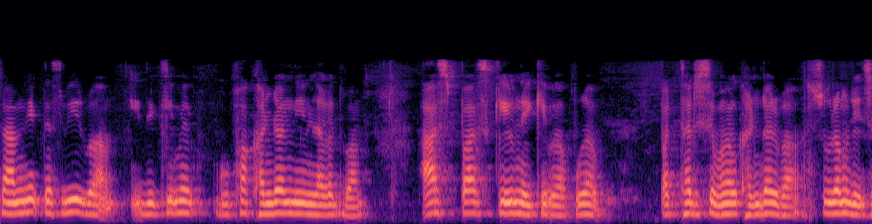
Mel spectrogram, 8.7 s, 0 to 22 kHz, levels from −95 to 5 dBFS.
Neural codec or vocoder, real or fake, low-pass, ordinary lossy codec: none; real; 7.2 kHz; MP3, 64 kbps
